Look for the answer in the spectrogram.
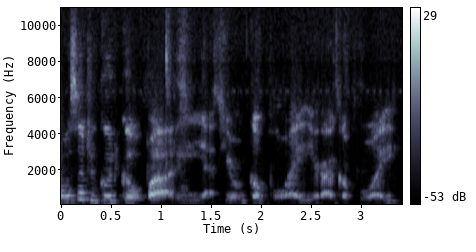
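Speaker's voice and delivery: soft unvoiced whisper. Real, not acted. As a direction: hush it to the puppy. Whispering praise to puppy.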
